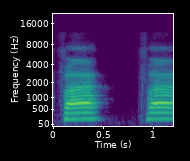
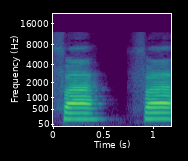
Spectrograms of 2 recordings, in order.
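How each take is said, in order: The two takes are said the same way.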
